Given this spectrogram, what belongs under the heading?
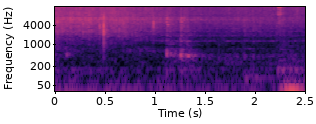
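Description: Pepper curry ingredients sizzle gently in a hot pan, with a few light clinks and scrapes of stirring over the steady frying hiss.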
